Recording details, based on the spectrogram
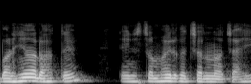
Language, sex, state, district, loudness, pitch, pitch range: Maithili, male, Bihar, Madhepura, -16 LUFS, 140 Hz, 135-150 Hz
